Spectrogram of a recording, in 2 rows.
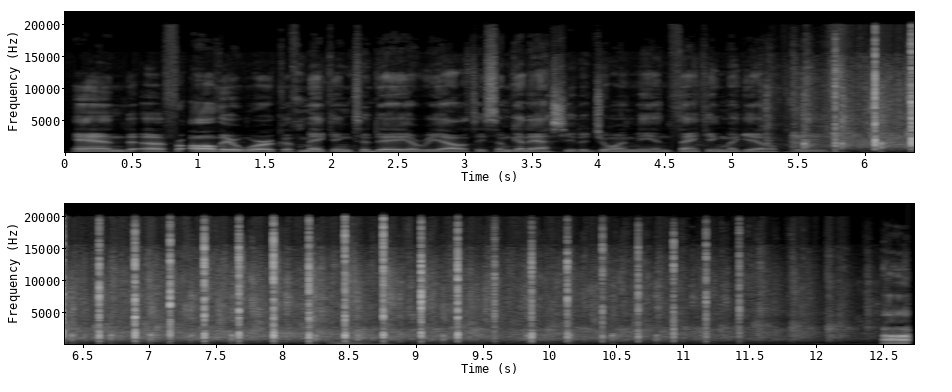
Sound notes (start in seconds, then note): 8.0 applause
